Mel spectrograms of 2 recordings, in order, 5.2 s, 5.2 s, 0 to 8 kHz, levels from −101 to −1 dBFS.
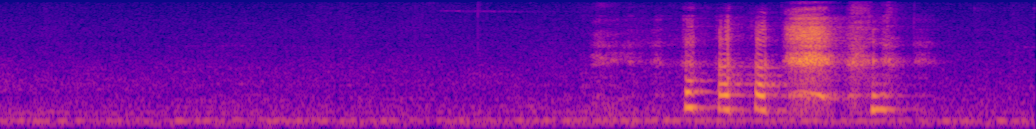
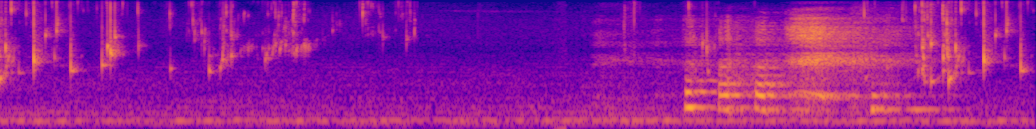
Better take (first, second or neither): first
